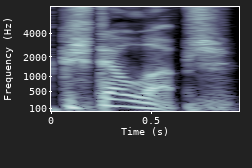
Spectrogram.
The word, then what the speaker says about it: Castello-Lopez: Alors, si vous voulez vraiment prononcer mon nom correctement, c'est comment Castelllopes.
